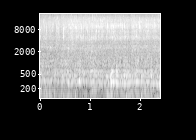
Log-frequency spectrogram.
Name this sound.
water tap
